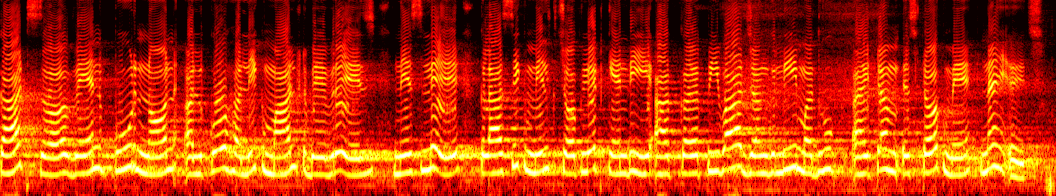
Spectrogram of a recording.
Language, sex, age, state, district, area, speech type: Maithili, female, 18-30, Bihar, Supaul, rural, read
